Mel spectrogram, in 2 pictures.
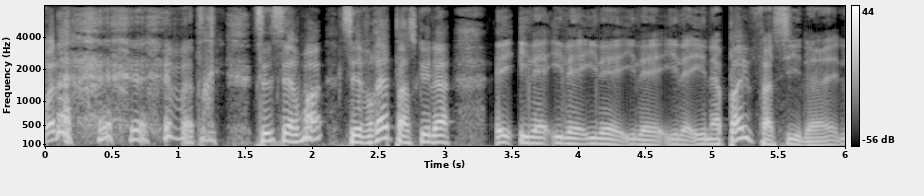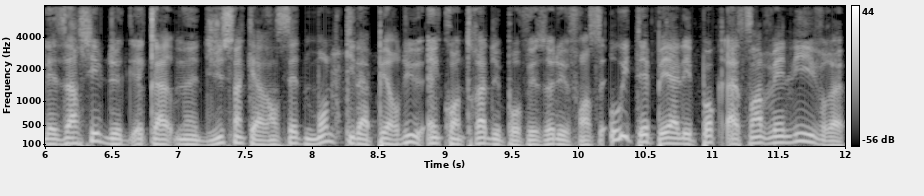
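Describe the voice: A man talks at a fairly quick pace with a fairly low pitch and slightly mellow tone. His pitch swings are big.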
